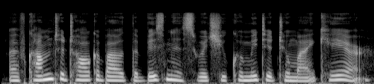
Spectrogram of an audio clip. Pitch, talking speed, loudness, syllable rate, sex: 190 Hz, 210 wpm, -16 LUFS, 5.3 syllables/s, female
